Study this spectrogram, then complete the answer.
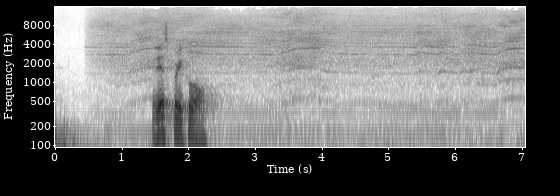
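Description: A small flying toy whirs with a high buzz that rises and falls.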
